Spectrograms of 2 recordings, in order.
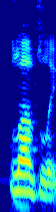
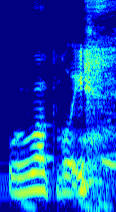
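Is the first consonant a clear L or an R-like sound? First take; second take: clear L; R-like. First: It starts with a clear English L sound. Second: It starts with a sound between R and L. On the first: "instead of" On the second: "it's like this kind of halfway halfway sound"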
